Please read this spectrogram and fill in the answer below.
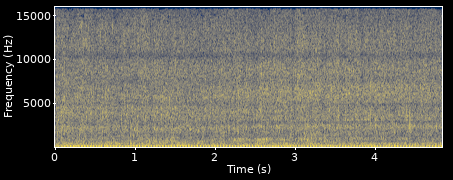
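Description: Fountain jet splashing steadily into a pool, over a steady low hum.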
